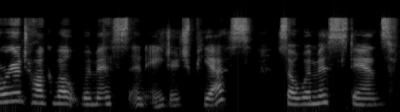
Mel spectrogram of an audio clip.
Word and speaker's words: WHMIS: already mentioned what it stands for and you pronounce it whims wi m i um and basically it is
